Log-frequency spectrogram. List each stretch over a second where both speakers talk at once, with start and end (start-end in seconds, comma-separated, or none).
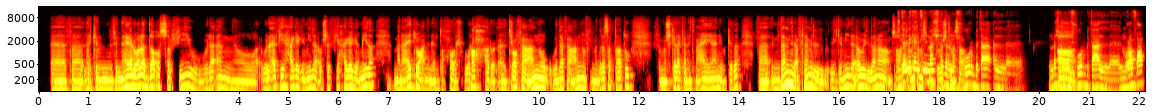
17.1-18.6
